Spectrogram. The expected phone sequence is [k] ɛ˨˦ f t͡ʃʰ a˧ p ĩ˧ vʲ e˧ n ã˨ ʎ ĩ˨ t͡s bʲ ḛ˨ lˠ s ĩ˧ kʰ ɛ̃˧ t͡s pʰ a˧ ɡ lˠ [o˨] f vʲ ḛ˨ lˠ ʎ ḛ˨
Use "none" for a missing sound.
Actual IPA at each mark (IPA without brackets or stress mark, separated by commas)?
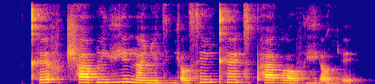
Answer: kʰ, o˨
